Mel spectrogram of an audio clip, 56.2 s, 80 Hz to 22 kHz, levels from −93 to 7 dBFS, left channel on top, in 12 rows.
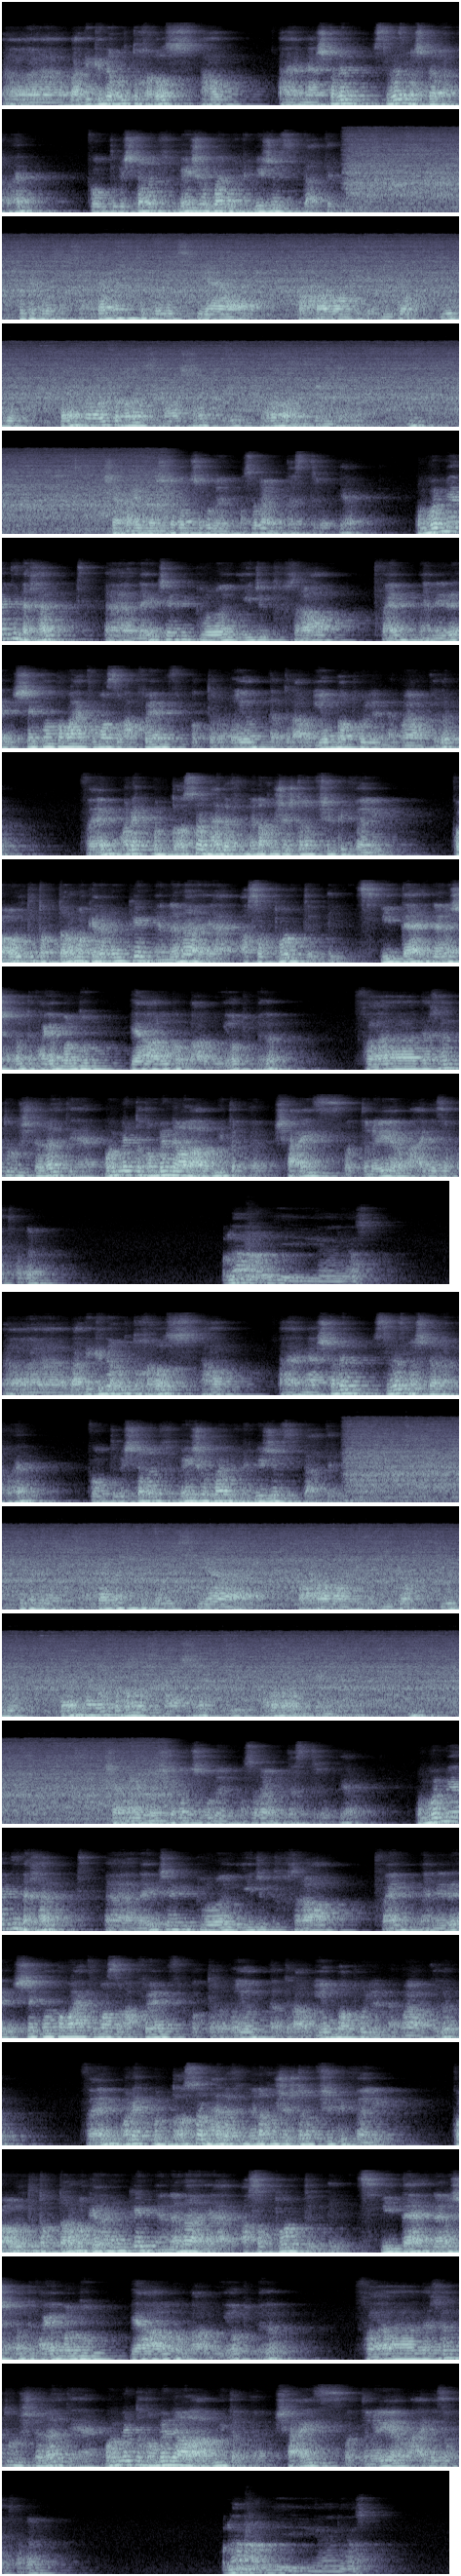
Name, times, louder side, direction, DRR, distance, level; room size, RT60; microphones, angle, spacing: voice 1, 0.0-2.3 2.8-5.0 5.6-8.4 9.5-12.1 12.4-14.3 14.7-17.9 18.2-18.4 19.8-22.4 23.0-24.0 24.5-26.8 27.3-32.8 33.7-36.8 37.5-43.2 43.5-45.1 45.9-52.0, left 1 dB, 20° left, -2 dB, 0.4 m, -21 dB
sound 1, 8.2-20.5, equal, 5° left, 1.4 m, -29 dB
voice 2, 19.8-20.7 53.9-55.3, equal, 20° right, -4 dB, 0.8 m, -28 dB
5.3 x 2.3 x 2.7 m, 0.89 s
head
